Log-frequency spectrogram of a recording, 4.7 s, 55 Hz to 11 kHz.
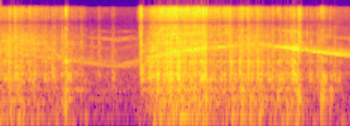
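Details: Coleman Vantage 7000 generator after engine rebuild: cranks briefly, catches at once and settles into a steady, even run with no knocks or misses; healthy.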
